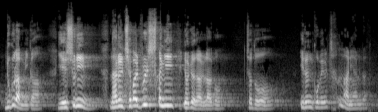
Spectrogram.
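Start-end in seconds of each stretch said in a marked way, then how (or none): 1.2-4.5 높고 아주 크게 애원하기; 제발 들어 달라고 힘껏 외치듯; 부르짖는 애원. Retold or imitated. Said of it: "소리질러 이르되". (소리 높여 매달리는 간청)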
